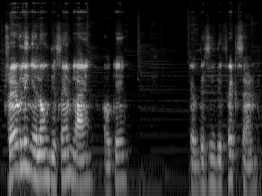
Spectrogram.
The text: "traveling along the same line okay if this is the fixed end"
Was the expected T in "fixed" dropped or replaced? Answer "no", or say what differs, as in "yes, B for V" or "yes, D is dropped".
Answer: yes, T is dropped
